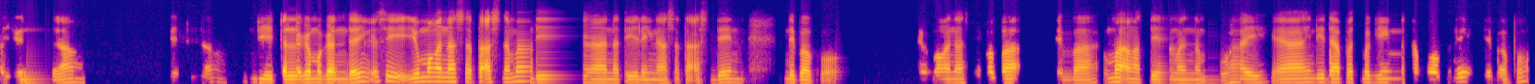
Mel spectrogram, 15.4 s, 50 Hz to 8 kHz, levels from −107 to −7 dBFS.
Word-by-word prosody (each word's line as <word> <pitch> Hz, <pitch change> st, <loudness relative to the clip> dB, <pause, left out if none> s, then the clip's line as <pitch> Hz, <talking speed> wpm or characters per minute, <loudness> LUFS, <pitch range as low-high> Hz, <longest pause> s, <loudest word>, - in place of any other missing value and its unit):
Ayun 115 Hz, 0 st, -6 dB
lang, 125 Hz, +5 st, 0 dB, 0.9 s
'yun 465 Hz, -1 st, -15 dB, 0.2 s
lang. 140 Hz, -, -10 dB, 0.3 s
Hindi 125 Hz, 0 st, -3 dB, 0.2 s
talaga 120 Hz, +1 st, +6 dB
maganda 125 Hz, -1 st, +5 dB
'yun 155 Hz, +4 st, +4 dB
kasi 165 Hz, -1 st, 0 dB
'yung 145 Hz, +3 st, +2 dB
mga 160 Hz, 0 st, +6 dB
nasa 150 Hz, -1 st, +2 dB
taas 135 Hz, -, +4 dB
naman 165 Hz, +5 st, 0 dB
hindi 120 Hz, -1 st, -5 dB, 0.2 s
nanatiling 115 Hz, 0 st, -1 dB
nasa 110 Hz, 0 st, -3 dB
taas -, -, -3 dB
din, 120 Hz, +1 st, -2 dB, 0.4 s
'di 120 Hz, -, +1 dB
ba 110 Hz, -2 st, +3 dB
po? -, -, -8 dB, 0.8 s
'Yung -, -, -9 dB
mga 125 Hz, 0 st, +2 dB
nasa 120 Hz, -, -8 dB
ibaba, 135 Hz, -6 st, +3 dB, 0.4 s
'di -, -, -6 dB
ba, 110 Hz, +2 st, 0 dB
umaangat 135 Hz, -4 st, +3 dB
din 115 Hz, -1 st, 0 dB
naman 110 Hz, 0 st, -4 dB
ang 110 Hz, -1 st, -7 dB
buhay, 120 Hz, +2 st, -3 dB
kaya 125 Hz, +1 st, +2 dB
hindi 130 Hz, 0 st, -3 dB
dapat 130 Hz, -1 st, +3 dB
maging 125 Hz, +1 st, -3 dB
matapobre, 125 Hz, +5 st, -2 dB
'di 120 Hz, -, -8 dB
ba 115 Hz, -, -3 dB
po? -, -, -6 dB
120 Hz, 160 wpm, -24 LUFS, 115-130 Hz, 0.9 s, talaga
